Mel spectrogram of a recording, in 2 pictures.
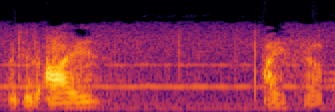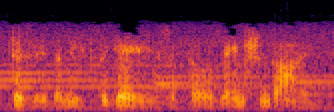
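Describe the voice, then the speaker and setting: A man playing a composed, thoughtful gentleman in a 1940s radio drama, urbane and reflective. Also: fairly low pitch, expressive, a little slow. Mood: hushed, reflective. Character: composed, thoughtful gentleman diplomat, narrating his adventure. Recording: old narrow-band radio, music behind.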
